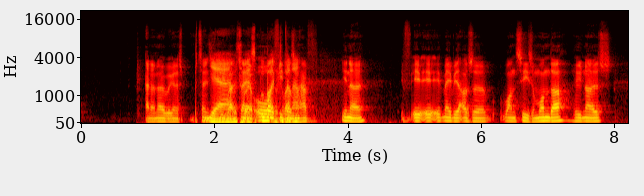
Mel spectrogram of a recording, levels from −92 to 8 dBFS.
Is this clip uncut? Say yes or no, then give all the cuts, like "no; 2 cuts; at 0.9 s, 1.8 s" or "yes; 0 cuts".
yes; 0 cuts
